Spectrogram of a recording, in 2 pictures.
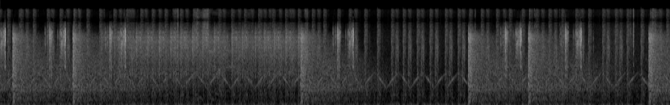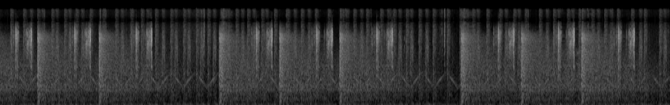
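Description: Gunshots fire in bursts.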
